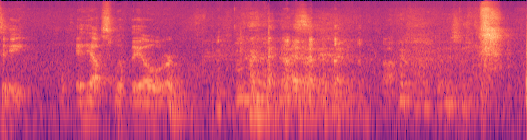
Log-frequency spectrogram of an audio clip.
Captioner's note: chuckling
